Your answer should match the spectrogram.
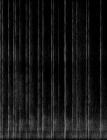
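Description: A small group of people clapping their hands, quick irregular claps from several pairs of hands overlapping.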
